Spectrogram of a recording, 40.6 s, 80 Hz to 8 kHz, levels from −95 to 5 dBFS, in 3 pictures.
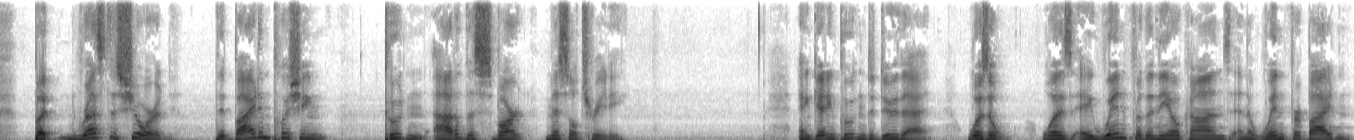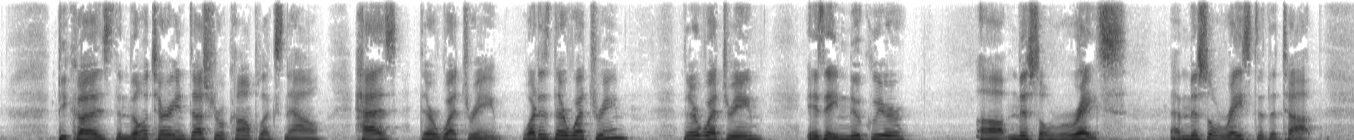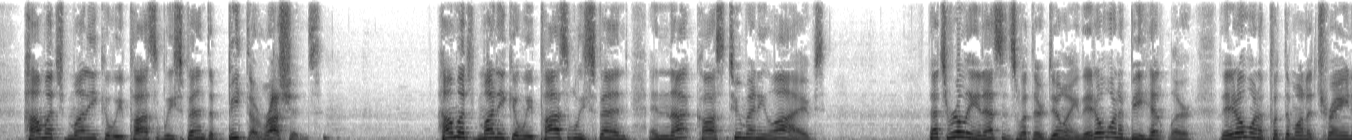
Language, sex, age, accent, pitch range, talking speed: English, male, 50-69, American, 140-200 Hz, 160 wpm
